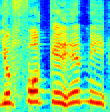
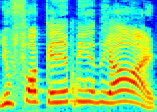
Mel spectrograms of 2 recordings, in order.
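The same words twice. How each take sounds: First: A lightly put-on Boston accent, higher. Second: Put-on thick Boston accent, much higher. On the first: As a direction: imitate Kevin's angry Boston accent, a touch higher. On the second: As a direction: imitate Kevin's Boston accent with a raised pitch. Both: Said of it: "with that Boston accent".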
